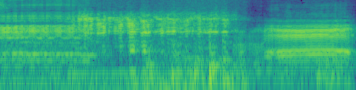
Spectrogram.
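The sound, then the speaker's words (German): Dike sheep bleat loudly on a dike in Dornum, one long wavering call followed by another starting near the end, with no talking over them. “Das sind unsere Deichschafe, die da blüten.”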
